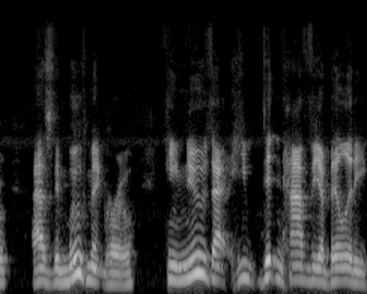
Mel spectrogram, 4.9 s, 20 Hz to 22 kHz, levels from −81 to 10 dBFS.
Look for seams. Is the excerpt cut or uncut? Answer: uncut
